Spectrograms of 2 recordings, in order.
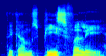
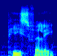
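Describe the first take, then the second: First: Said in the usual way. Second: Soft and low. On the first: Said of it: "How was the baby sleeping?". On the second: Shown as a demonstration. Teacher illustrates a sleeping baby.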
